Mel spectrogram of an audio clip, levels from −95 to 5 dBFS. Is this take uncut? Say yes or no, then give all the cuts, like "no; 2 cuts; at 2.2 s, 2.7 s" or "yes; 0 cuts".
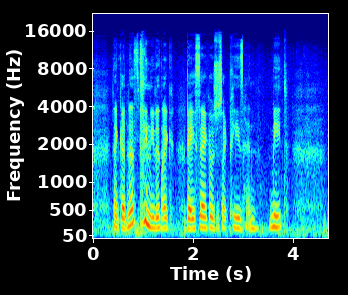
no; 5 cuts; at 0.9 s, 1.4 s, 1.8 s, 2.7 s, 3.0 s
